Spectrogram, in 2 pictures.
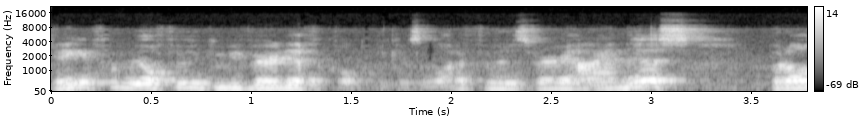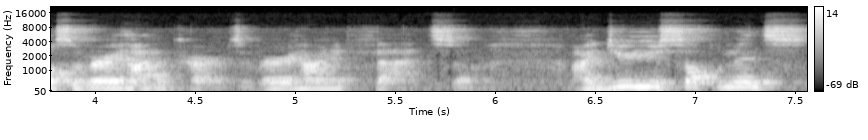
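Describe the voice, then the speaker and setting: The delivery is very fast, with lively intonation. Noticeable background noise runs underneath. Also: man, high pitch for a man. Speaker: fitness coach. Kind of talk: coaching talk to program members.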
